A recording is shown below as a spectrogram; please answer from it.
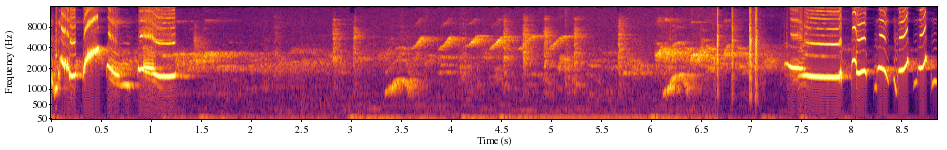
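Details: White-rumped shama singing many voices in the líu twittering style to draw a young bird into fighting song: loud slurred whistles at the start, quieter warbling and chirps in the middle, then rapid bright whistled flourishes.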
